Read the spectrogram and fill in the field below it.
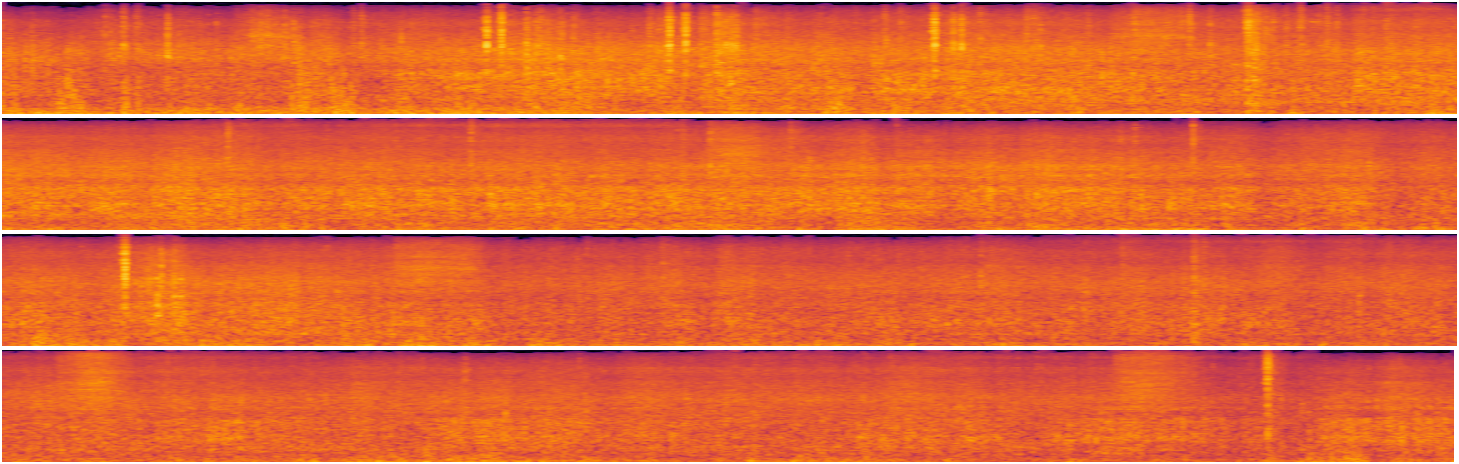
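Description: Bicycle parts click and rattle over bumps.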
